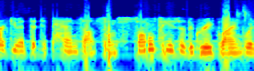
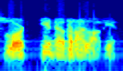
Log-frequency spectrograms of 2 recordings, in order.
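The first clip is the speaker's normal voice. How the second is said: softer, lower, humbled reply; 5 semitones lower, 5 dB quieter, faster than usual. Retold or imitated. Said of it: "He's been humbled".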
